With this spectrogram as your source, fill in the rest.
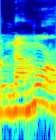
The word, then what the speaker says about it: Namor: To fulfill his mother's dying wish, young Namor returns to the land where he finds a slave plantation and a priest says, "Thou art a demon, son of Satan."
